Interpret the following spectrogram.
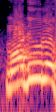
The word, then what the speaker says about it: মডিউলো: প্রথমে এই ফর্মের উচ্চারণ করো। না মডিউলো 4 ভুল বলেছে, মডিউলো 4 হবে, ঠিক আছে না পিয়ালে, মডিউলো 4।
